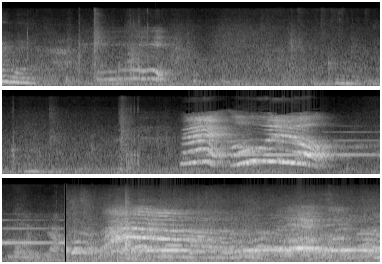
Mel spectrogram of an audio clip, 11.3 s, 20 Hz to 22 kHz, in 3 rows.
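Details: Young western gorilla Kintaro, at Kyoto City Zoo on a cold weekday with light snow falling (12 January 2022), gives loud, strained harmonic shouts in bursts, each rising then sliding down in pitch, after a quiet stretch with faint background chatter.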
